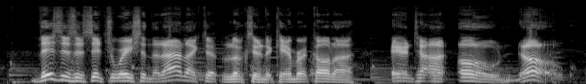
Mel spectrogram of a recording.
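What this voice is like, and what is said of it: Jeff Bridges impression. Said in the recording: “Not a terrible Jeff Bridges impersonation.”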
